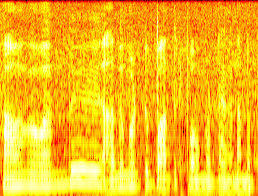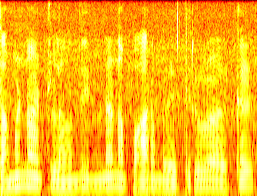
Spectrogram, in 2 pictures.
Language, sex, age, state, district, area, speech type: Tamil, male, 18-30, Tamil Nadu, Tiruvannamalai, urban, spontaneous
